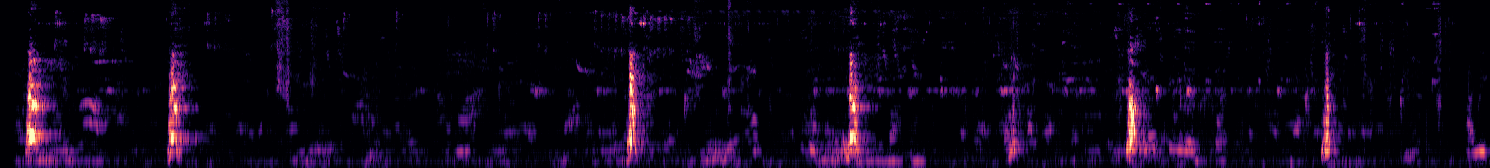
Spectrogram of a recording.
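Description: A Labrador-shepherd mix puppy gives sharp, high barks at uneven intervals, with some human speech in the background.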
